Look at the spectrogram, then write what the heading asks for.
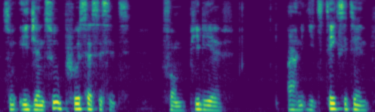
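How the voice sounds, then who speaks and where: A man giving an informal software demo as a developer, narrating in halting phrases with pauses. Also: medium pitch, fairly even intonation, breathy edge. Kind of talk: informal product demo walkthrough.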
